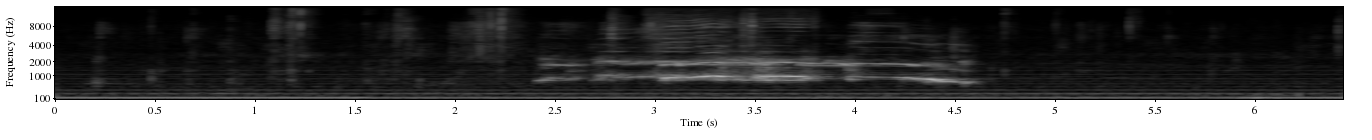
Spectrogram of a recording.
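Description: A rooster crowing once, a single call of about two seconds in the middle that rises, holds and drops away at the end. Underneath are a steady low hum and faint crinkles from a plastic-wrapped squishy toy being squeezed.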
